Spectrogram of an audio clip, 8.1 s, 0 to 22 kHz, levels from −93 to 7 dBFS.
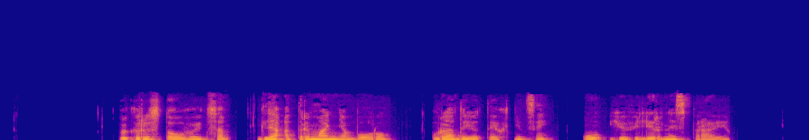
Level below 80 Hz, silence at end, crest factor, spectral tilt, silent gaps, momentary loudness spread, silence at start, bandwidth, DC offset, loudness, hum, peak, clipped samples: -58 dBFS; 0.8 s; 18 dB; -7 dB/octave; 2.37-2.47 s, 4.11-4.33 s, 5.68-5.83 s; 12 LU; 1.2 s; 7.4 kHz; under 0.1%; -21 LUFS; none; -2 dBFS; under 0.1%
